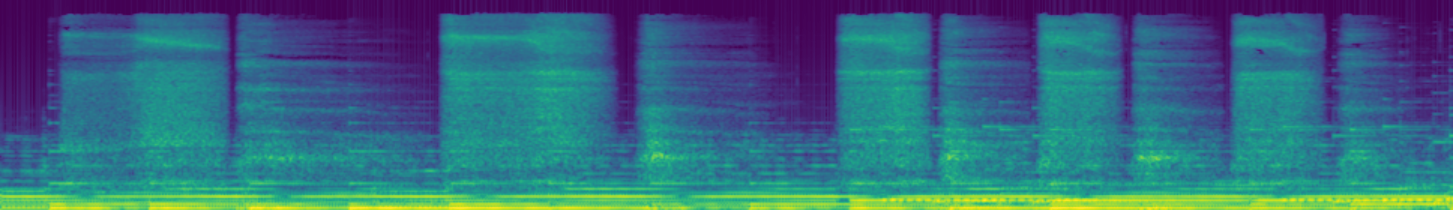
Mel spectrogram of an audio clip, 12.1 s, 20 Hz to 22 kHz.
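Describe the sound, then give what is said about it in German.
Deep breathwork into belly and chest: many repeated, loud, hissing in-and-out breaths over a sustained musical drone, with the later breaths coming shorter and quicker. “Wir machen heute 3 Runden Atemarbeit, Bauch, Brust, aus in 2 verschiedenen Geschwindigkeiten. Das hört sich ungefähr so an.”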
